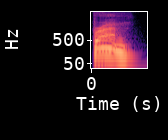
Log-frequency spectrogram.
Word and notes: bran: British English

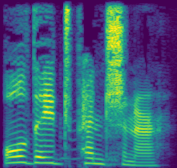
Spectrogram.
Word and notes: old-age pensioner: American English

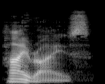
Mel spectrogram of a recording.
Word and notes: high-rise: British English

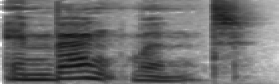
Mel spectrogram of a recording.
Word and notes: embankment: British English

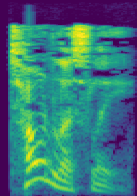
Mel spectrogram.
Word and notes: tonelessly: British English

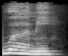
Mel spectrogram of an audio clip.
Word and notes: wormy: British English

